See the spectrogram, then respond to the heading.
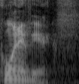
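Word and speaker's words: Guenhwyvar: is named Guinevere, which is crazy because it's not spelled like that.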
